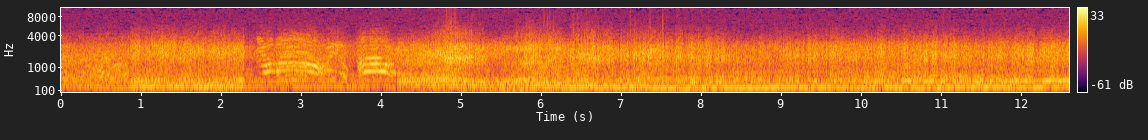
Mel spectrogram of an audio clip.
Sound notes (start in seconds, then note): 0.0 crowd murmuring; 4.7 cars revving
